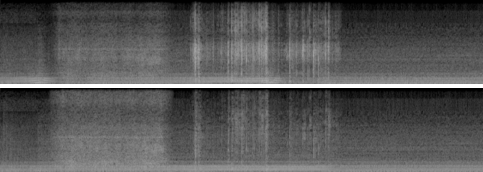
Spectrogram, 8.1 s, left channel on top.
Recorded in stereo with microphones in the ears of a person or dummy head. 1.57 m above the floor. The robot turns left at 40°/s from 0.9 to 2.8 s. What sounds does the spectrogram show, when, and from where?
3.2 s a crack: 35° left (ahead or behind), 0.6 m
